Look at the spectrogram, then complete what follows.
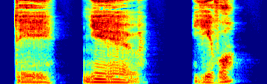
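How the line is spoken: Barely audible, lips still. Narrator (Russian): еле слышно проговорил Крауч, почти не шевеля губами

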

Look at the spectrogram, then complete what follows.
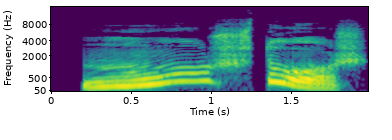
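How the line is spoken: Drawling. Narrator (Russian): протянул он

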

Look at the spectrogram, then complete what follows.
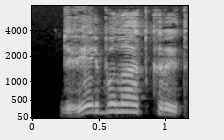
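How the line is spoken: Exclaiming. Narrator (Russian): воскликнул Ронни

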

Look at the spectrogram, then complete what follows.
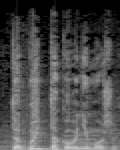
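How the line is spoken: Disbelieving exclamation. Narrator (Russian): Не веря собственным глазам, воскликнул Эзраэль

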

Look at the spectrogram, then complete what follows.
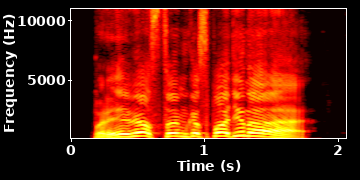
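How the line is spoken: Shout, then chorus. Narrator (Russian): Закричал один человек, и все остальные тут же хором подхватили этот клич

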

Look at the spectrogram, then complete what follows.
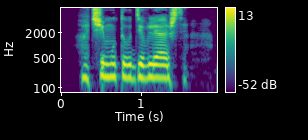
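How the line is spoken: Gruff muttering man. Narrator (Russian): буркнул мужчина

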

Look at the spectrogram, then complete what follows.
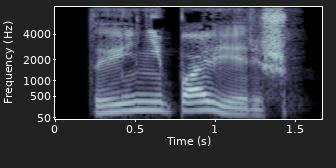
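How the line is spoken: Gloomy reply. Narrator (Russian): мрачно ответил он

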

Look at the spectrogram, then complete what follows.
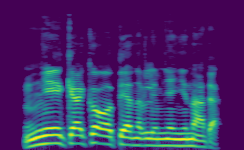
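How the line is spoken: Cheerful interruption. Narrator (Russian): весело перебил его первый седок

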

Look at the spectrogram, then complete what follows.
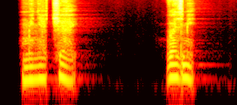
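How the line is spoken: Whispered. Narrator (Russian): прошептала

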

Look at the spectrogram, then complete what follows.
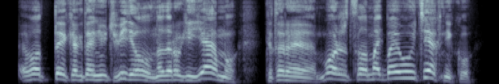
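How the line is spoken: Loud indignation. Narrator (Russian): громко возмущался

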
